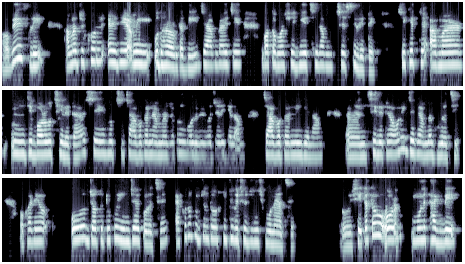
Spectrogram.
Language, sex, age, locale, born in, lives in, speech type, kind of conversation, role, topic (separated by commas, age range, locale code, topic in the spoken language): Bengali, female, 35-39, bn-BD, Bangladesh, Bangladesh, conversation, unstructured, none, আপনি কি এমন জীবন বেছে নেবেন যেখানে সবসময় ভ্রমণ করবেন কিন্তু স্থায়ী ঠিকানা কম থাকবে, নাকি এমন জীবন যেখানে স্থায়ী ঠিকানা থাকবে কিন্তু ভ্রমণ কম করবেন?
